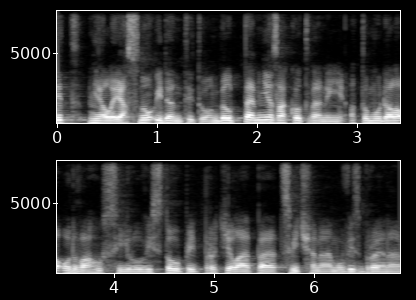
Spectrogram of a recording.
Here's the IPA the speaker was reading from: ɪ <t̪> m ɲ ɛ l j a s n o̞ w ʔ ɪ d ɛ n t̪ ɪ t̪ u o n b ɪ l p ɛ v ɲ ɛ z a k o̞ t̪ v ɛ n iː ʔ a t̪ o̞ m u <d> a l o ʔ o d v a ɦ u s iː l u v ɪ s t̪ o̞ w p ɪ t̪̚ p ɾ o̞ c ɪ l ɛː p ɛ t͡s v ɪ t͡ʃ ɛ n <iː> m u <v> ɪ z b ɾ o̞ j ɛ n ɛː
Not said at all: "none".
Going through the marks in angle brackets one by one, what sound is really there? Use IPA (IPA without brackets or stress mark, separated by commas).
t̪, d, ɛː, v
